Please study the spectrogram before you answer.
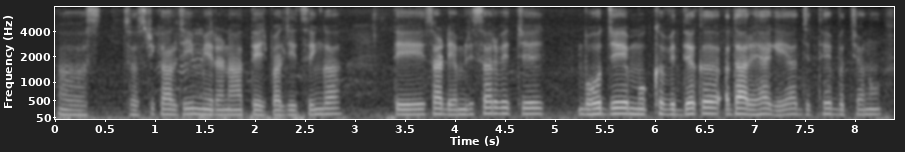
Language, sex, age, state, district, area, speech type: Punjabi, male, 18-30, Punjab, Amritsar, urban, spontaneous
